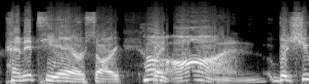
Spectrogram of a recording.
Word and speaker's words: Panettiere: I can never pronounce her last name. Panettiere, sorry.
